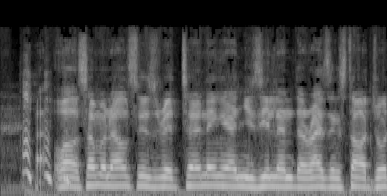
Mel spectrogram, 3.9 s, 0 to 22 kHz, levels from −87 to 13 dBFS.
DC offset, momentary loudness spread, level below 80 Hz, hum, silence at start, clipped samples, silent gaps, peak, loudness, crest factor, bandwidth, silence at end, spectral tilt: under 0.1%; 3 LU; -44 dBFS; none; 0 s; under 0.1%; none; -2 dBFS; -17 LUFS; 14 dB; 13 kHz; 0 s; -5 dB/octave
